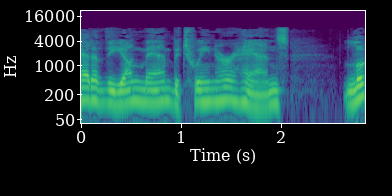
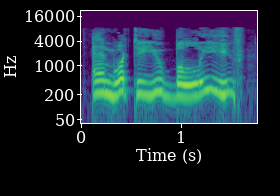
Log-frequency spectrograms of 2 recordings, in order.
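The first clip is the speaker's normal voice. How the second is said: voice stifled by sobs; 10 semitones higher, 5 dB louder than usual. Acted. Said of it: "His voice was stifled by sobs".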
